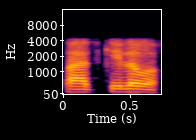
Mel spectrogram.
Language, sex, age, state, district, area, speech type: Hindi, male, 45-60, Bihar, Muzaffarpur, urban, conversation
